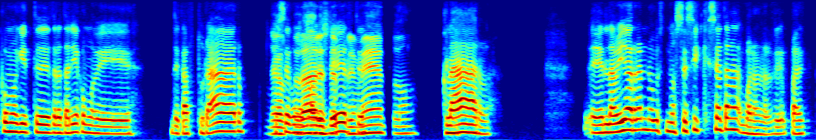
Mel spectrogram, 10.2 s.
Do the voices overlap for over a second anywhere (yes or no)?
yes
